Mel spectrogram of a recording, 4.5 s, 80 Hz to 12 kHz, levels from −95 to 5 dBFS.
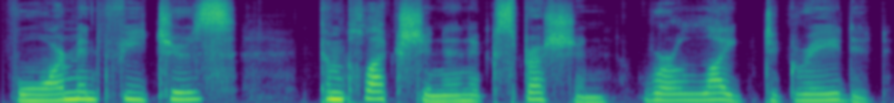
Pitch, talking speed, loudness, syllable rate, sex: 190 Hz, 120 wpm, -20 LUFS, 5.1 syllables/s, female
